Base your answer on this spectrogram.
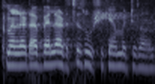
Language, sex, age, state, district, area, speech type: Malayalam, female, 30-45, Kerala, Kannur, rural, spontaneous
